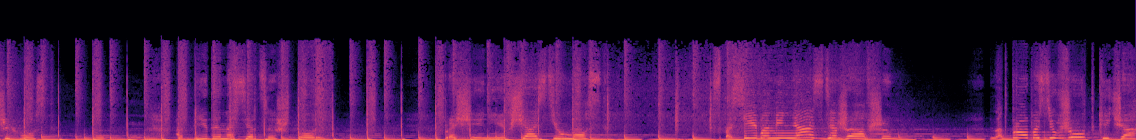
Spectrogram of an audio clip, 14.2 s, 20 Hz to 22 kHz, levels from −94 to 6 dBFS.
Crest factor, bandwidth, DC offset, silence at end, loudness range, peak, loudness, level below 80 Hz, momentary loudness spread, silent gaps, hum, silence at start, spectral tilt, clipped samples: 10 dB; 16 kHz; under 0.1%; 0 s; 2 LU; -14 dBFS; -26 LUFS; -26 dBFS; 4 LU; none; none; 0 s; -5.5 dB/octave; under 0.1%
